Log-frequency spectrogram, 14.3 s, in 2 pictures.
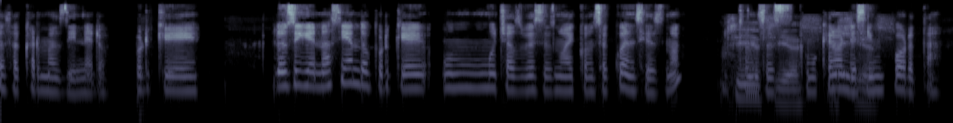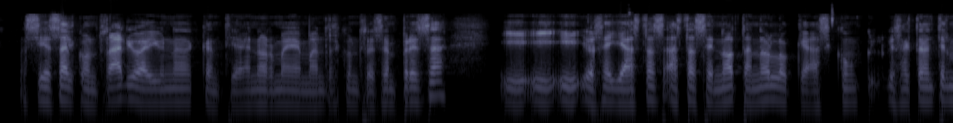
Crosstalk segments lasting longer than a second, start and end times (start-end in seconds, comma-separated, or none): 5.4-6.7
